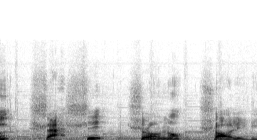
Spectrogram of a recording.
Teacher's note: il suono non è più anteriore ma diventa laterale, cioè non esce più dal davanti ma dai lati della lingua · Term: S bagnata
